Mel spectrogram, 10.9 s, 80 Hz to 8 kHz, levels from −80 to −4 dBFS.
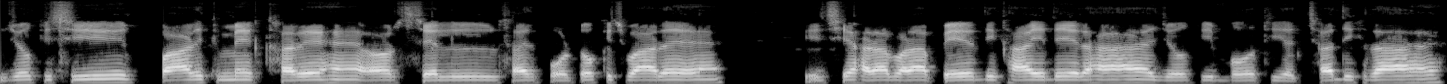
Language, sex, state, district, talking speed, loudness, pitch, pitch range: Hindi, male, Bihar, Samastipur, 160 wpm, -17 LUFS, 115 Hz, 110-120 Hz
